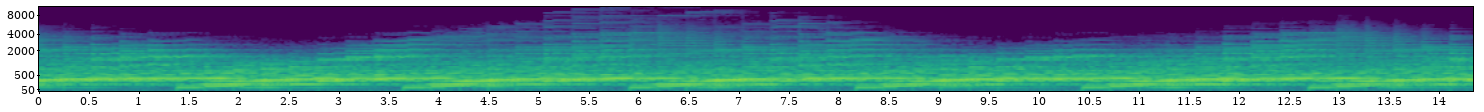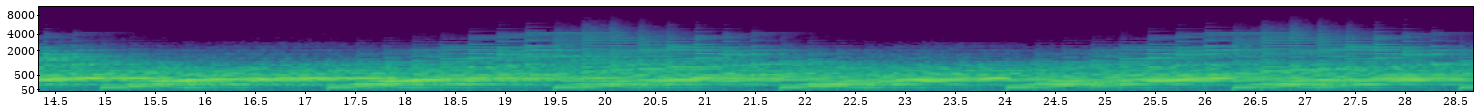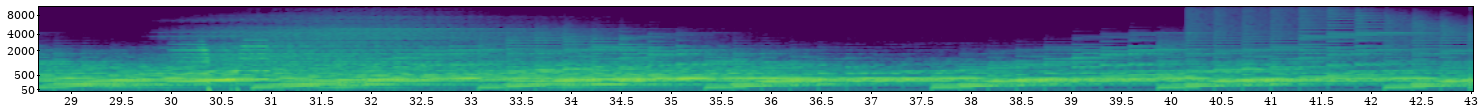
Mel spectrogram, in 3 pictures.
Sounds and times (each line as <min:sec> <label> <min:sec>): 0:00.0 synth 0:43.0
0:28.3 drone 0:36.4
